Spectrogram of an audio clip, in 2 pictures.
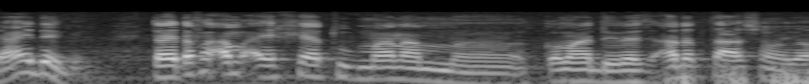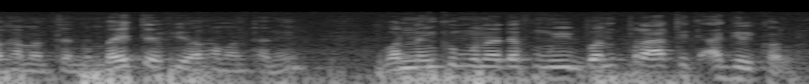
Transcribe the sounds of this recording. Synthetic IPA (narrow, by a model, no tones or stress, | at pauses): jaidɛɡːə | tɐjdɐfɐmɐjxɛːtumanaːmkɔmadiɾɛsadap̚tasjɔ̃jɔːxɐmɐntɐnimbɐjtɛfjɔːxɐmɐntɐniwɔnːɐɲkumunɐdɛfmujbɔnpɾatikaɡɾikɔl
